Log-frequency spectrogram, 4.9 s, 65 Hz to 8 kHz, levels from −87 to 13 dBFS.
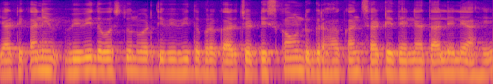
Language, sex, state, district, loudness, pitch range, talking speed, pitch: Marathi, male, Maharashtra, Aurangabad, -14 LUFS, 125-135 Hz, 135 wpm, 130 Hz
